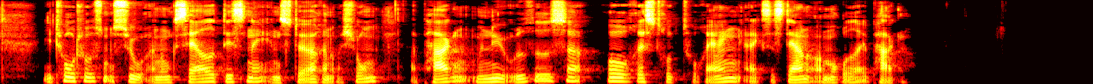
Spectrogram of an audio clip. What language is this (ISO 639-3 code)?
dan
